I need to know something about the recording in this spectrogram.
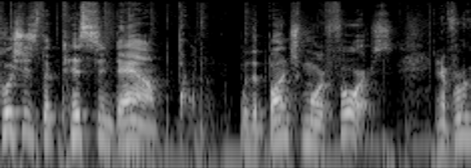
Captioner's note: blowout sound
